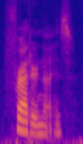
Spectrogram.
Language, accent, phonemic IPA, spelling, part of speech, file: English, US, /ˈfɹætɚnaɪz/, fraternize, verb, En-us-fraternize.ogg
- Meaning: 1. To associate with others in a brotherly or friendly manner 2. To associate as friends with an enemy, in violation of duty 3. To socialize in confidentiality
